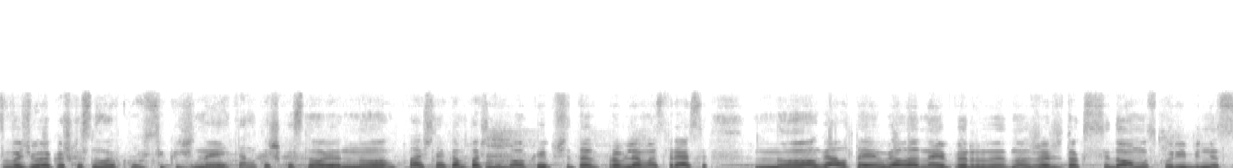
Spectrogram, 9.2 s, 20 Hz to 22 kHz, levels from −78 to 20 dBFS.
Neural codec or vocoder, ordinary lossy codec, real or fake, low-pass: none; Opus, 32 kbps; real; 9.9 kHz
